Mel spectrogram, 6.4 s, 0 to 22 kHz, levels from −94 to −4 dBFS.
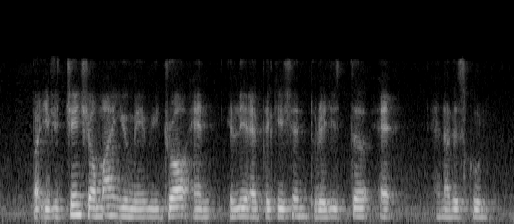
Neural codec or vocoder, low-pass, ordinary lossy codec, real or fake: vocoder, 44.1 kHz, 128 mel bands every 512 samples, BigVGAN v2; 7.2 kHz; Opus, 16 kbps; fake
